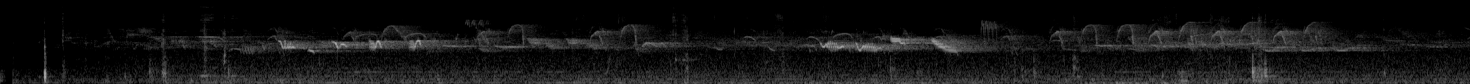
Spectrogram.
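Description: Small birds chirping busily: many short, arching chirps that overlap, starting about two seconds in, over a faint steady background hiss.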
